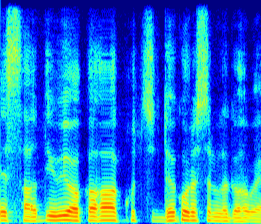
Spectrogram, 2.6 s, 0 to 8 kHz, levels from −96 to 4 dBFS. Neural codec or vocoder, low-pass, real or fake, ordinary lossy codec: codec, 16 kHz, 0.8 kbps, ZipCodec; none; fake; none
